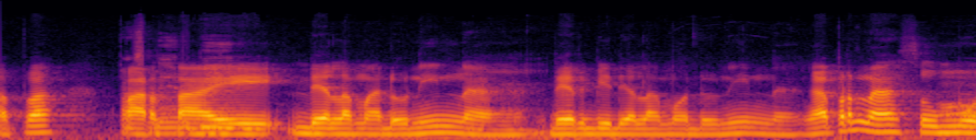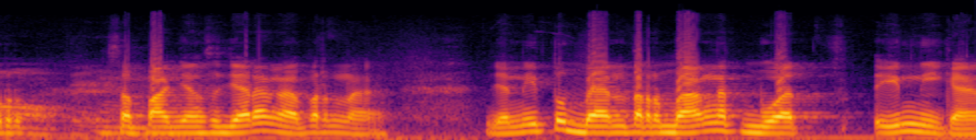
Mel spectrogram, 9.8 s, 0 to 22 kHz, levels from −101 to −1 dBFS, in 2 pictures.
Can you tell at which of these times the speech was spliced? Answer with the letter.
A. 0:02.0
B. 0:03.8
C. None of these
C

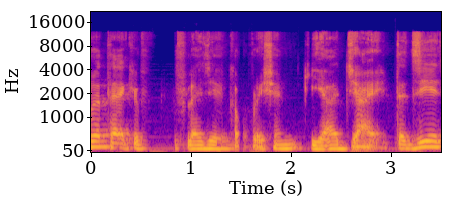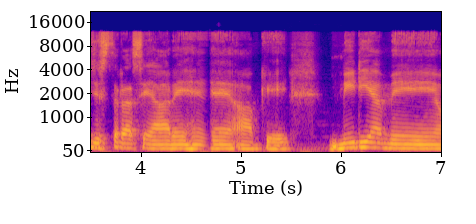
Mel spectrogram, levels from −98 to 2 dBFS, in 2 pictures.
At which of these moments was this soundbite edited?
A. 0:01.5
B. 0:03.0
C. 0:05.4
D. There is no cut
B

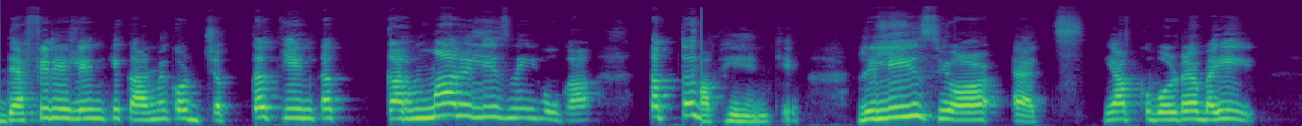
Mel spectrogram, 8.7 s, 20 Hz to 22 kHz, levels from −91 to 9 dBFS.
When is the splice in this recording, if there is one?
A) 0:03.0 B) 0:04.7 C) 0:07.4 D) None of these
B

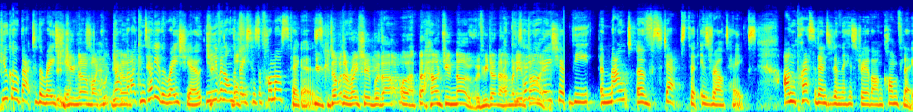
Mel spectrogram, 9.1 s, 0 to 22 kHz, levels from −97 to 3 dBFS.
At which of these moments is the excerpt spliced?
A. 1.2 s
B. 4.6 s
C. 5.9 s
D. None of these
C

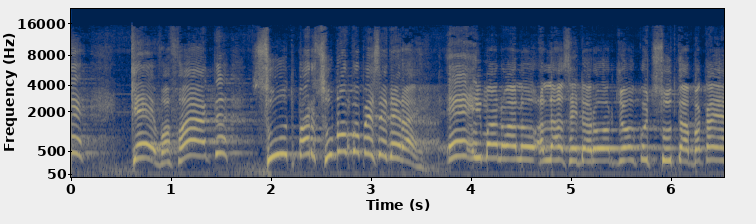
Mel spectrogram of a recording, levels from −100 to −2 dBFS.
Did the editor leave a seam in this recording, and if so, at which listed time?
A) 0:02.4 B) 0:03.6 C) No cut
B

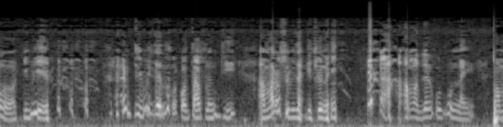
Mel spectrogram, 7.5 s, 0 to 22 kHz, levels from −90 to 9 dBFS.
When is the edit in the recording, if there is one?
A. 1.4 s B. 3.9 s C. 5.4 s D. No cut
C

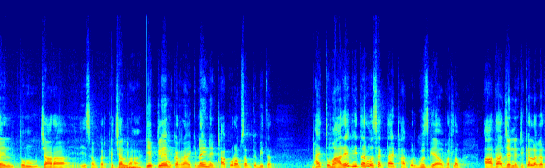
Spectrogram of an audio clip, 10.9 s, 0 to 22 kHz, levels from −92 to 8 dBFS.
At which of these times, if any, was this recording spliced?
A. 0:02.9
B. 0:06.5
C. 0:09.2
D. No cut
A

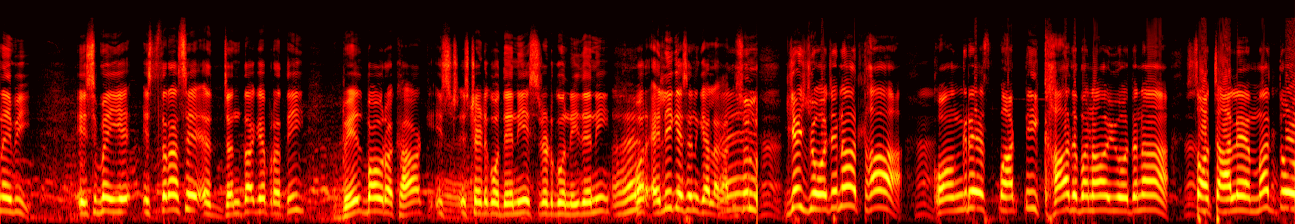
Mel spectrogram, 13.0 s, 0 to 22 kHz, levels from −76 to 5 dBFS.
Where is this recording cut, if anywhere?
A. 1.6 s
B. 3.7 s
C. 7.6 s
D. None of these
C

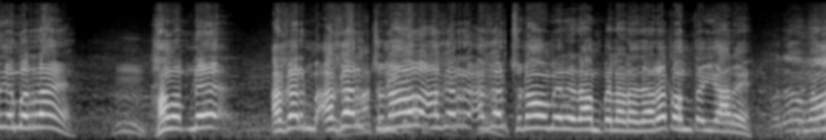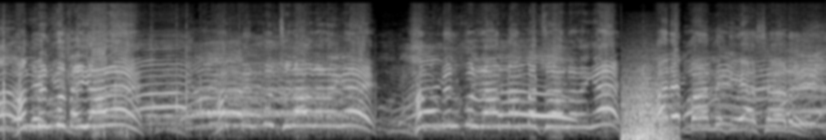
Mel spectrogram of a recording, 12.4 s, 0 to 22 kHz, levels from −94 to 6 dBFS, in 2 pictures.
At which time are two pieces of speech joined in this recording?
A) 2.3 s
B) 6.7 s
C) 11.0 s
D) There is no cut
C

